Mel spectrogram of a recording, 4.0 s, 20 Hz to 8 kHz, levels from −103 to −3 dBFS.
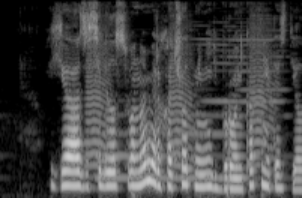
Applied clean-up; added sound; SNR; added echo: classical method log-MMSE.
